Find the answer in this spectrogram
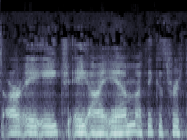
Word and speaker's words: Rahaim: He pronounces it Ram. It's Rahaim.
